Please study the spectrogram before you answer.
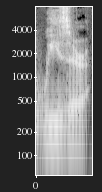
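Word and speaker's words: Weiser: I was in the path in Idaho, a tiny little town called Weezer, Idaho. – Weezer, like the band? – Yeah.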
